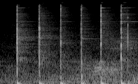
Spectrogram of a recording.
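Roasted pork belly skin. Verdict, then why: Crispy. Six sharp taps on the crackling skin of an all-belly porchetta roast, slow-roasted for about six hours, each giving a brief hard click with a bright crackly top. The dry, hollow taps show the skin has roasted fully crisp.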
